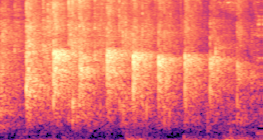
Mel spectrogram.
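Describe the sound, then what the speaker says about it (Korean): An audience applauds a pharmacy professor introduced at a Friday science lecture, the clapping steady and moderately loud with rhythmic bursts throughout. "큰 박수 부탁드립니다."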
